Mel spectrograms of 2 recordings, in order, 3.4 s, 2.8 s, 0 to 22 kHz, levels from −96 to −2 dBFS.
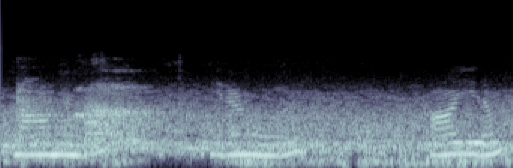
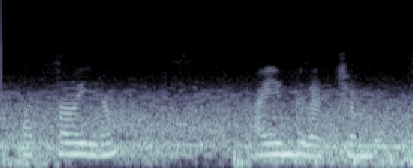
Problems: constant background noise, continuous background conversations, low volume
